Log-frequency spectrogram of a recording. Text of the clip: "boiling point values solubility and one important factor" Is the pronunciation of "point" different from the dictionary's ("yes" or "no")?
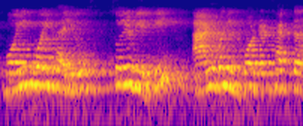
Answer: yes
